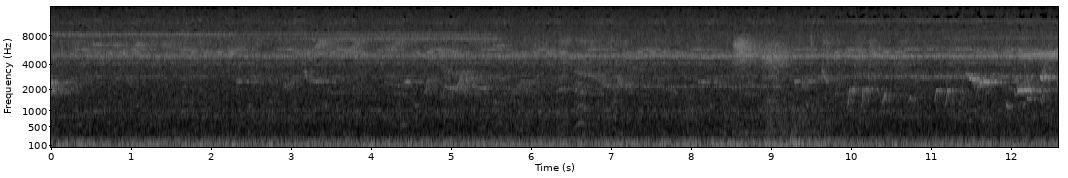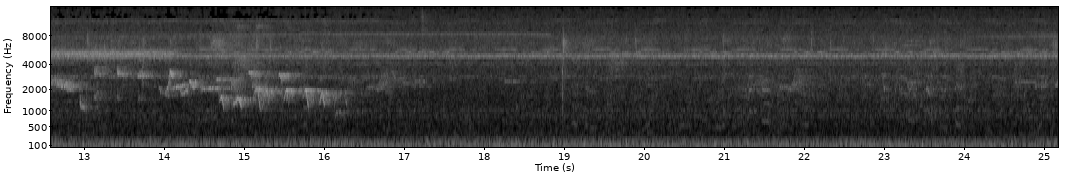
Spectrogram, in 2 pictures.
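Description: Wind blows steadily outdoors through trees.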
